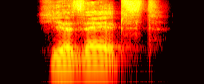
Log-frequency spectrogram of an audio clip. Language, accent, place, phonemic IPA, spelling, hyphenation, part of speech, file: German, Germany, Berlin, /hiːɐ̯ˈzɛlpst/, hierselbst, hier‧selbst, adverb, De-hierselbst.ogg
- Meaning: right here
